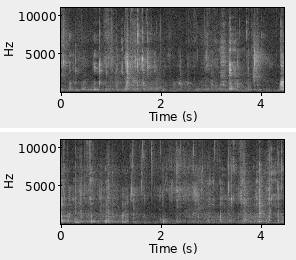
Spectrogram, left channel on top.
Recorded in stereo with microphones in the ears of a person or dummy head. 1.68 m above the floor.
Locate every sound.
Only background noise.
